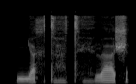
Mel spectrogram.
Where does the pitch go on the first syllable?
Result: low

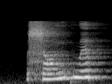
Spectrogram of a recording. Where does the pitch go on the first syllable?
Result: rising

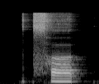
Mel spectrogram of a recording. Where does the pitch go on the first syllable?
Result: low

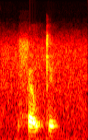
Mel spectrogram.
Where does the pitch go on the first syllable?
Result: rising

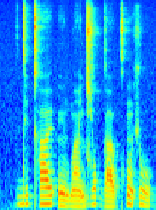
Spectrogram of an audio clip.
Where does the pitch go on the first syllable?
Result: high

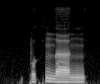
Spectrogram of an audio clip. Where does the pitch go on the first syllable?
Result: rising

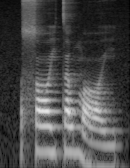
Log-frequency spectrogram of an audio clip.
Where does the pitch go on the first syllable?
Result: high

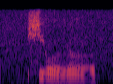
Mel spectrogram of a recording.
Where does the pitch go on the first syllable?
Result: falling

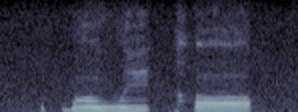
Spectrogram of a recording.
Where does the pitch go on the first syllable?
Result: low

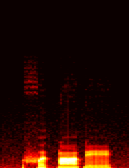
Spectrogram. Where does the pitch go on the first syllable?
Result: high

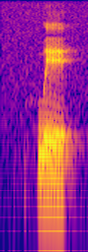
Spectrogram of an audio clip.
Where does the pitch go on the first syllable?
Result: falling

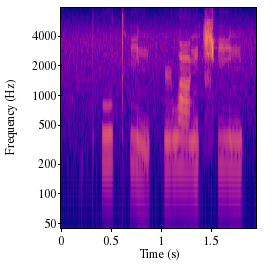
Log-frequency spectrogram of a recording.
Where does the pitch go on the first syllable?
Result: high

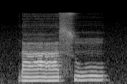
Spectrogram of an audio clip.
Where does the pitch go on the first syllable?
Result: low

